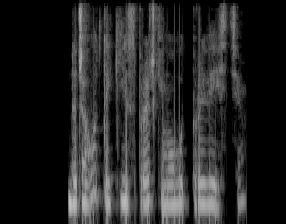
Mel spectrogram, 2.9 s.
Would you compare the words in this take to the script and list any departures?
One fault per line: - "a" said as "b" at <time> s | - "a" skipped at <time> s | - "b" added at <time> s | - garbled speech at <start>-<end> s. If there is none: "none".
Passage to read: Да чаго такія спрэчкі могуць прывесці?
none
